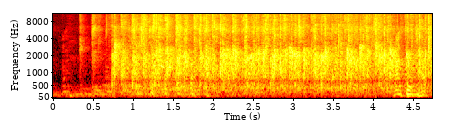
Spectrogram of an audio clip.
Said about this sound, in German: Applaus.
